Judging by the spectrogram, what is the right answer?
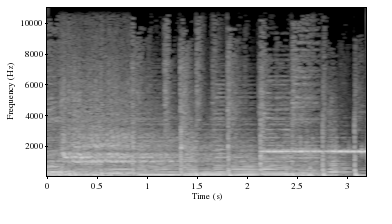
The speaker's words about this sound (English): she kicks in the car's glass window, gets into the car, and drives away.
